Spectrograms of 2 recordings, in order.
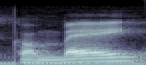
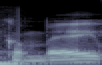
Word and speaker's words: Convai: Combine pronuncias convey, o sea que ya sabemos que en vez de Combine es convey.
